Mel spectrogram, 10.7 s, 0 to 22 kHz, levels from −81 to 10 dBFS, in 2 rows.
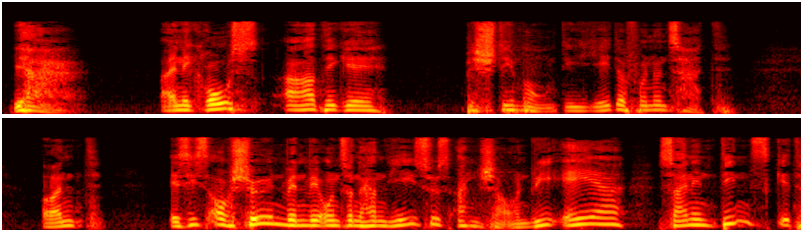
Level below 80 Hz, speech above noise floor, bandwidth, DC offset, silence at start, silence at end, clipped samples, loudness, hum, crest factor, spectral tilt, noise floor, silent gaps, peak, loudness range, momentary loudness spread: -52 dBFS; 43 dB; 11 kHz; under 0.1%; 0.1 s; 0 s; under 0.1%; -22 LUFS; none; 20 dB; -5 dB/octave; -64 dBFS; none; -2 dBFS; 7 LU; 12 LU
